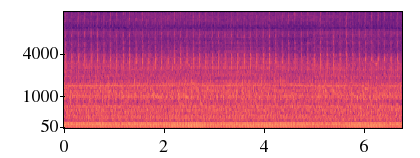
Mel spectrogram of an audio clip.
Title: Chevrolet Aveo 2004 Rod Knock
